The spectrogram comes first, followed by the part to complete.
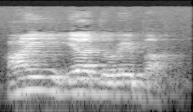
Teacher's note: Then instead of pronouncing an yadribu, we pronounce ain. It becomes noon gunna, comes out from the nose.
